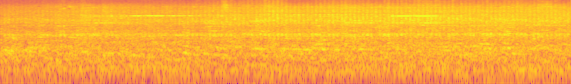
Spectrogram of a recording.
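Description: A large crowd of people chatters and shouts outdoors.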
